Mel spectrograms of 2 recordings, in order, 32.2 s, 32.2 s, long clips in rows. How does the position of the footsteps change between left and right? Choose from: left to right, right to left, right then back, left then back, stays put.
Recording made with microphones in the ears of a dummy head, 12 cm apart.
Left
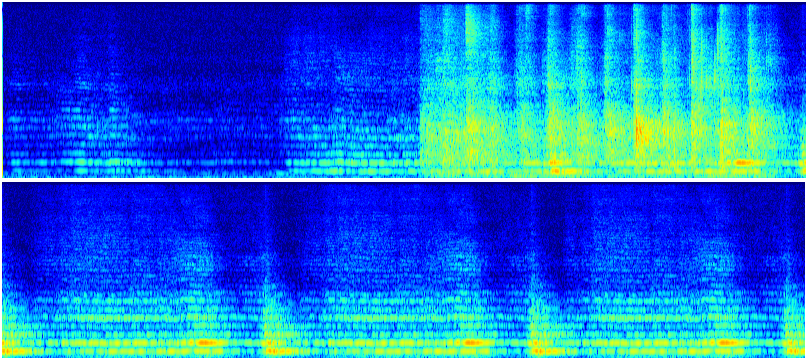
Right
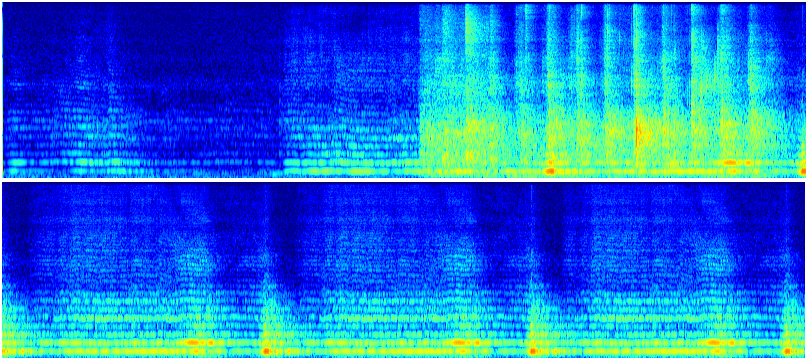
right to left.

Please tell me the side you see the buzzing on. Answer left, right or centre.
right.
